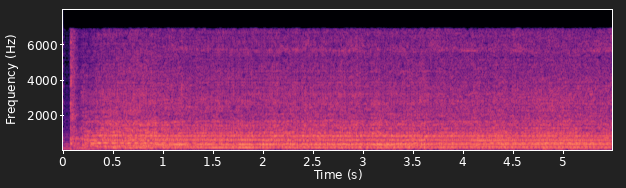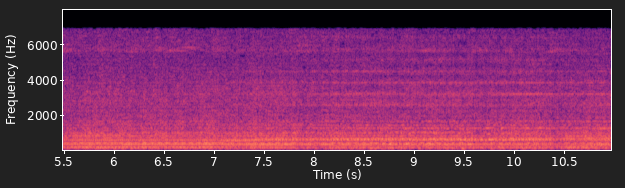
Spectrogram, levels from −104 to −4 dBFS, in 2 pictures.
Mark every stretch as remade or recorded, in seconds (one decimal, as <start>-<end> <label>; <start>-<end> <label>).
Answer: 0.0-0.9 remade; 0.9-1.4 recorded; 1.4-3.8 remade; 3.8-8.6 recorded; 8.6-10.0 remade; 10.0-11.0 recorded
